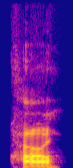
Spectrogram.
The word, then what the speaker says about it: Carl: more a very open Carl finished with a dark l so it's not Carl Know Carl Carl William common enough name in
